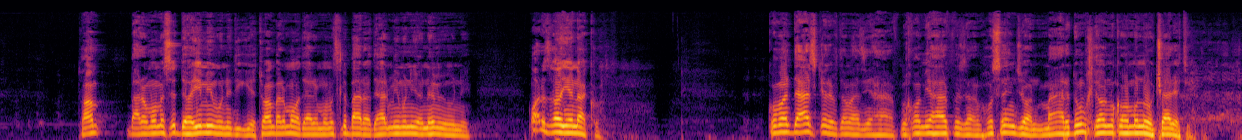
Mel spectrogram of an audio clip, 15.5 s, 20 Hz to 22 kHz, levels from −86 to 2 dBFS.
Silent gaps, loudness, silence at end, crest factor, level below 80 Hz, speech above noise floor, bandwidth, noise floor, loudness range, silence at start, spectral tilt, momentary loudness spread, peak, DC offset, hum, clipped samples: none; -14 LUFS; 0 s; 14 dB; -42 dBFS; 44 dB; 16.5 kHz; -57 dBFS; 5 LU; 1 s; -6.5 dB/octave; 11 LU; 0 dBFS; under 0.1%; none; under 0.1%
